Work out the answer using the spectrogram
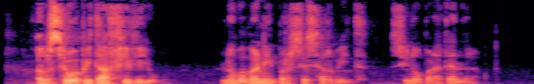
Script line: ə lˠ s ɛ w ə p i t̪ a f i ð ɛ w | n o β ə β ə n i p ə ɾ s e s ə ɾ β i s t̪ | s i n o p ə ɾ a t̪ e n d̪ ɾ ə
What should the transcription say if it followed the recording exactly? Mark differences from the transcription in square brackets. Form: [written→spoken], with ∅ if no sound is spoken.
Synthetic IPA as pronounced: ə lˠ s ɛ w ə p i t̪ a f i ð [ɛ→i] w | n o β [ə→a] β ə n i p ə ɾ s e s ə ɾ β i [s→∅] t̪ | s i n o p ə ɾ [a→ə] t̪ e n d̪ ɾ ə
